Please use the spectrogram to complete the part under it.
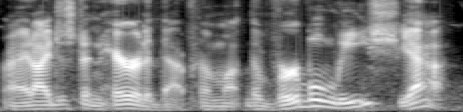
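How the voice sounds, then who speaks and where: A man co-hosting a podcast, telling stories in a rambling, laid-back way with a loud, resonant voice. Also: lowish voice, sing-song, a little fast, slightly rough. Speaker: podcast co-host. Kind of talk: casual chat.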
